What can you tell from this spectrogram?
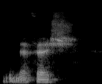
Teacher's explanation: either way they're accented on that first syllable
